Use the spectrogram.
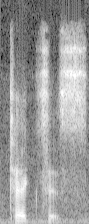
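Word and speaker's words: Texas: لاندې لیکل شوي دي: کاوباو بوټس فرام ډالاس ټیکساس، سوري ټیکساس، ټیکساس تلفظ کیږي، د غوا بوټان له ډالاس څخه.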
